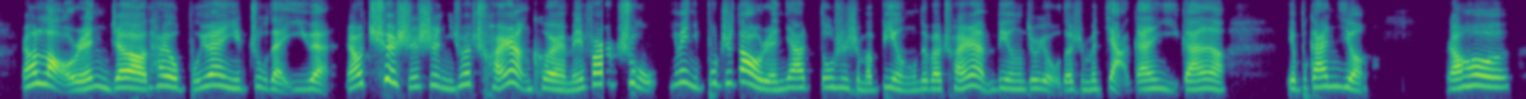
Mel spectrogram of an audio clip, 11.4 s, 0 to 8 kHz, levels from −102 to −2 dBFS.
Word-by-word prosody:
然 - - +2
后 340 - +3
老 290 - +5
人， 240 +7 +1
你 - - -10
知 240 - -2
道 240 -3 +8
他 290 +6 -4
又 265 - +3
不 210 +2 -13
愿 300 -1 +2
意 230 - -7
住 245 +2 -12
在 220 - 0
医 200 - -15
院。 215 - 0
然 - - +1
后 - - 0
确 475 -4 +3
实 265 -5 -2
是， 305 +1 -2
你 230 - -12
说 330 +6 -3
传 - - 0
染 - - +6
科 225 +2 -3
儿 - - +6
也 200 - -1
没 200 +5 -4
法 335 - +4
儿 - - +6
住， 370 0 -6
因 310 +5 -16
为 385 - 0
你 290 - -11
不 355 +9 -12
知 360 +1 -6
道 360 -8 +7
人 205 -2 -4
家 250 +1 +1
都 255 +1 -10
是 250 -1 -9
什 235 - -9
么 185 - -7
病， 195 -4 -6
对 215 - -8
吧。 215 - 0
传 220 +1 -1
染 285 -10 +1
病， 215 -1 -7
就 230 - -7
是 - - -9
有 - - -8
的 200 - -6
什 205 -1 -14
么 215 - -10
甲 210 - -3
肝、 220 +2 -1
乙 190 -4 -19
肝 215 +2 +1
啊， 205 -4 -1 0.4
也 225 - -5
不 235 - -18
干 265 +2 +2
净。 265 - -2 0.6
然 230 0 +3
后， 280 -3 +3
240 Hz, 350 characters per minute, -22 LUFS, 215-280 Hz, 0.6 s, 道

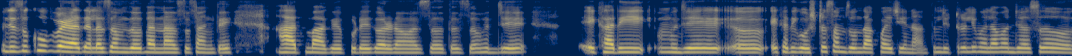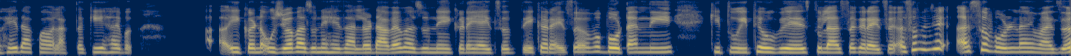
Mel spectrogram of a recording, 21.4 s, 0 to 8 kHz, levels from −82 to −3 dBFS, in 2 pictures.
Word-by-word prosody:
म्हणजे 260 -2 +3
असं 275 +2 -1
खूप 290 -3 0
वेळा 245 -3 +10
त्याला 225 -1 +3
समजवताना 220 -2 +2
असं 205 +1 -4
सांगते, 200 -1 -2 0.5
हात 215 0 +5
मागे-पुढे 205 0 0
करणं, 200 -1 0
असं-तसं 205 0 -5
म्हणजे 215 0 -1 0.7
एखादी 225 - +3 0.2
म्हणजे 220 -1 +1 0.4
अ, - - +2 0.3
एखादी 230 0 -2
गोष्ट 220 +2 0
समजून 235 -3 -2
दाखवायची 215 0 -1
ना, 190 - -7
तर - - -9
लिटरली 225 +2 -5
मला 230 -2 -1
म्हणजे 225 -1 -3
असं 220 -1 -1
हे 225 +1 +1
दाखवावं 220 -3 -4
लागतं, 190 +2 -8
की 220 0 -1
"हे 215 - -2
बघ, - - -9 0.9
अ, - - -5
इकडनं 220 -1 0
उजव्या 220 -1 +2
बाजूने 225 -1 +1
हे 210 -1 -3
झालं, 200 -1 -1
डाव्या 200 +2 +2
बाजूने 210 -3 -2
इकडे 200 0 -4
यायचं, 195 -1 -3
ते 110 - -2
करायचं." 205 - -2
मग 255 -1 -3
बोटांनी 225 0 +2 0.4
की 230 - -4
"तू 225 - -2
इथे 210 +3 -1
उभी 215 -1 +4
आहेस, 205 +1 +3
तुला 210 -2 +2
असं 220 +3 -3
करायचंय." 200 -2 0
असं 345 +8 -1
म्हणजे 375 +3 +1 0.2
असं 300 +5 -1
बोलणं 230 -1 0
आहे 230 -1 -2
माझं. 200 0 0
220 Hz, 170 wpm, -22 LUFS, 205-225 Hz, 0.9 s, वेळा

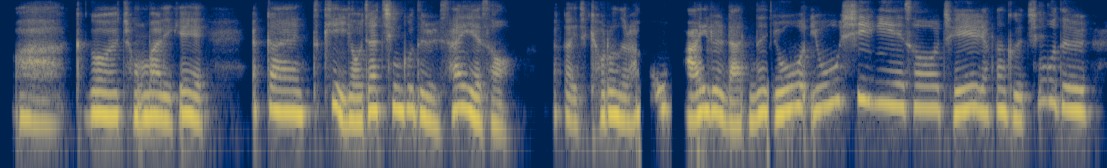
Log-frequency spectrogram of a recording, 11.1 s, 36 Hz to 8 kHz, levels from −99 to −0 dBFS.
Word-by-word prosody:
아 160 -4 -5
그거 200 0 +3
정말 190 0 +2
이게 180 0 0 0.4
약간 215 -3 +1
특히 215 - 0
여자친구들 225 -1 +2
사이에서 175 - 0 0.4
약간 195 -4 -8
이제 160 0 -11
결혼을 195 -3 +2
하고 225 +4 -5
아이를 205 +1 +3
낳는 170 +7 0
요 235 +5 +4
요 265 +7 -2
시기에서 270 -6 -2
제일 230 +2 0
약간 220 +1 -1
그 185 -4 -4
친구들 240 -3 -2
210 Hz, 260 characters per minute, -25 LUFS, 185-235 Hz, 0.4 s, 요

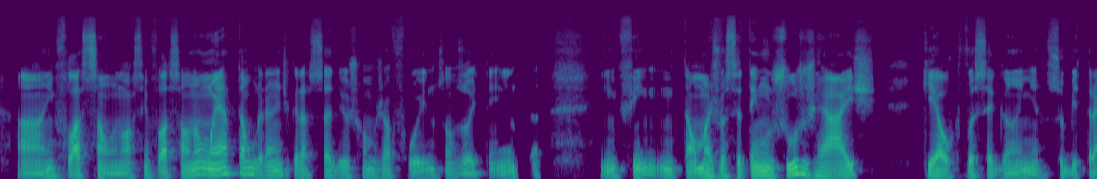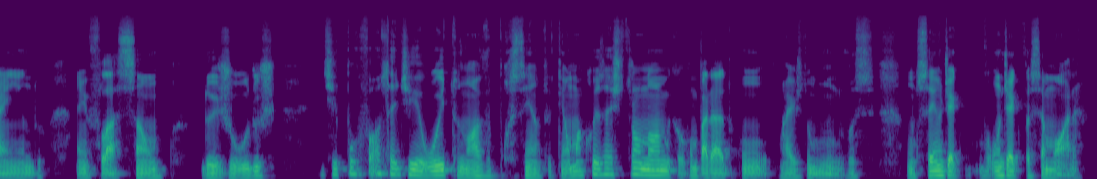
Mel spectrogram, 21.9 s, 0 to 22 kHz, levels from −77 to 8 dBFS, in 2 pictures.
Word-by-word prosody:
a 75 +1 0
inflação, 85 -2 0
a - - -2
nossa 75 +4 -3
inflação, 85 +2 -1
não 125 +1 +4
é 125 +4 +6
tão 135 -1 +1
grande 100 +3 -1
graças 100 +2 -3
a 100 - +1
Deus 85 -2 -5
como 80 -1 -5
já 80 0 -4
foi 80 -2 -5
nos 80 -1 -7
anos 75 -1 -6
80, 70 +1 -3 0.8
enfim, 75 -1 -2
então, 80 0 -1
mas 85 0 +3
você 90 -1 -1
tem 95 +1 +2
os 85 - +1
juros 125 0 +4
reais, 95 +5 +2 0.5
que 90 - +2
é 80 - +5
o 75 - +2
que 80 - -23
você 85 0 -1
ganha, 75 -2 -2
subtraindo 75 +1 -3 0.3
a - - -6
inflação 75 0 +1 0.4
dos 80 -4 +2
juros, 85 +5 0 0.4
de 120 +2 -4
por 130 +1 -5
volta 140 0 -1
de 120 -3 +3
8%, 100 0 +4
9%, 90 -1 -2
que - - -17
é - - -1
uma 100 +3 +1
coisa 125 +5 +1
astronômica, 120 -4 +4
comparado - - +2
com 75 -2 -3
o - - -12
resto 75 0 -3
do 70 - -1
mundo 70 -2 -3
você 75 -1 -9 0.3
não - - -4
sei 100 - +4
onde 105 - +6
é - - -1 0.3
onde 95 0 +3
é - - +7
que - - -14
você - - -2
mora? 75 -2 0
85 Hz, 175 wpm, -27 LUFS, 75-100 Hz, 0.8 s, é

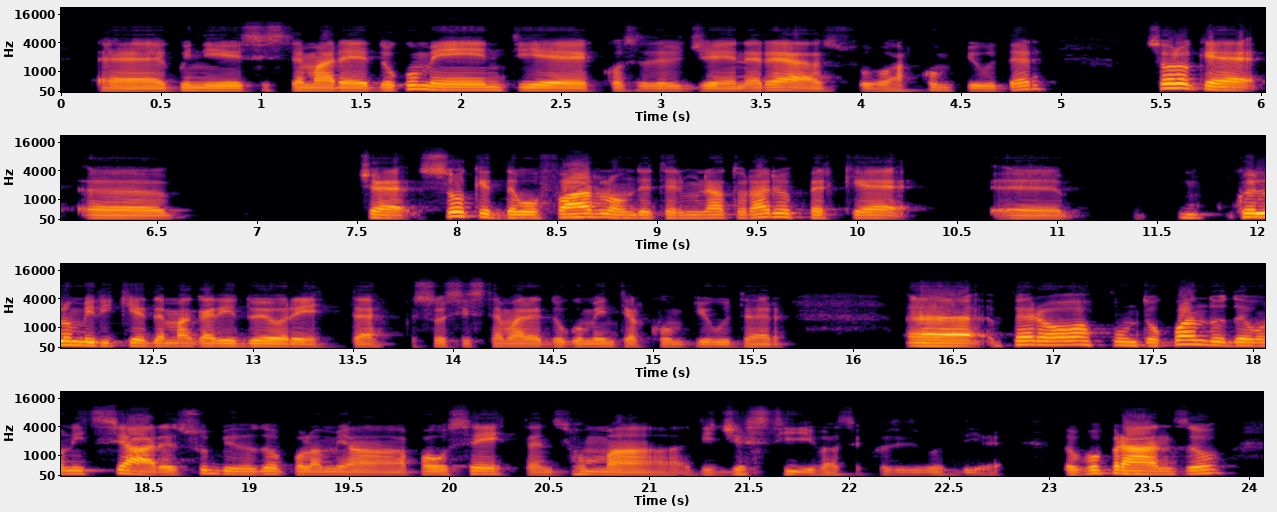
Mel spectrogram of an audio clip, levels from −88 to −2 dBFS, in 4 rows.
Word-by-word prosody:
ehm, 100 -1 -1
quindi 110 -1 -1
sistemare 115 -1 0
documenti 130 -2 +1
e 110 -1 +4
cose 110 -1 -9
del 105 0 -4
genere 110 +4 0
al 100 -4 +1
su 100 0 -13
al 100 0 -7
computer. 120 - -5 0.5
Solo 210 0 +5
che 135 -5 +3
ehm, 120 -2 -1 0.8
cioè 130 -5 +2
so 205 +1 +3
che 160 -5 0
devo 135 -1 +3
farlo 160 0 +5
a - - +2
un 135 - -2
determinato 135 +1 -2
orario 165 +4 +1
perché, 130 -3 -2 0.3
ehm, 115 -2 -5 0.4
uhm, 140 -2 -9
quello 170 +1 +6
mi 155 -2 +4
richiede 135 -1 -1
magari 125 0 0
2 120 +1 +1
orette, 105 -1 -1
questo 120 - -9
sistemare 115 -1 -4
documenti 110 0 -5
al 100 - -11
computer. 105 -1 -7 0.6
Ehm, 135 0 +5
però 180 0 +4
appunto 160 -6 -2
quando 190 -5 +3
devo 145 -1 +1
iniziare 140 -5 +1
subito 130 0 -5
dopo 125 -2 -3
la 115 - -2
mia 105 -2 -4
pausetta 120 0 -3
insomma 105 -3 -3
digestiva, 110 0 -7
se 95 - -21
così 105 0 -14
si 105 - -12
può 100 -1 -9
dire, 100 0 -15 0.2
dopo 145 +7 -1
pranzo, 140 +2 +4
120 Hz, 145 wpm, -22 LUFS, 110-140 Hz, 0.8 s, quello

